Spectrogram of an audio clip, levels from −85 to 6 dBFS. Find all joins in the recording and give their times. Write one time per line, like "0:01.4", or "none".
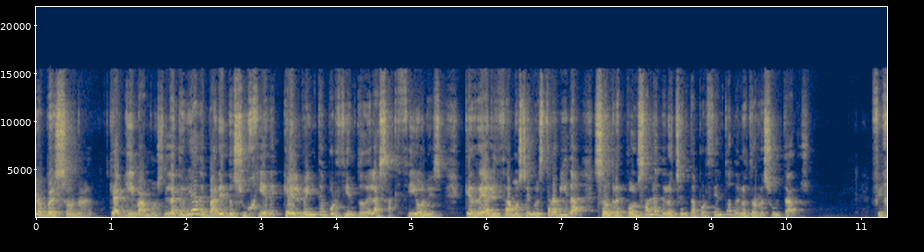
none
